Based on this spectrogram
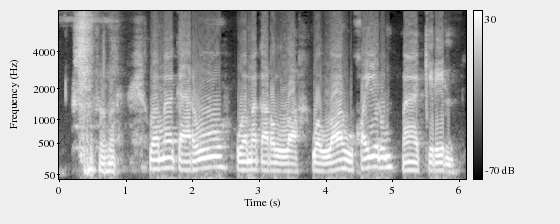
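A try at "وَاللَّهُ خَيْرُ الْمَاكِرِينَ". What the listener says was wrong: Bukan khairum, nggak ada khairum. Mana M-nya? Khairul, bukan khairum. Nah, salah kan?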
